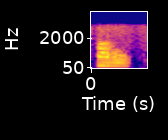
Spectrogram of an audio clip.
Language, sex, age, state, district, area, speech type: Kashmiri, male, 30-45, Jammu and Kashmir, Kupwara, rural, conversation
